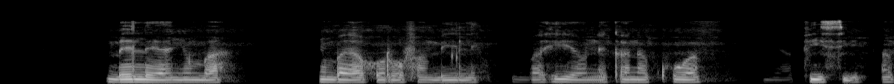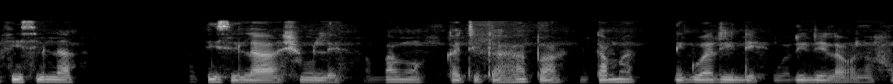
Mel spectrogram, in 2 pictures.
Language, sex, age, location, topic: Swahili, male, 18-24, Kisumu, education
